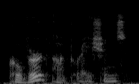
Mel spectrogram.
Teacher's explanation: with a stress on the second syllable instead of the first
